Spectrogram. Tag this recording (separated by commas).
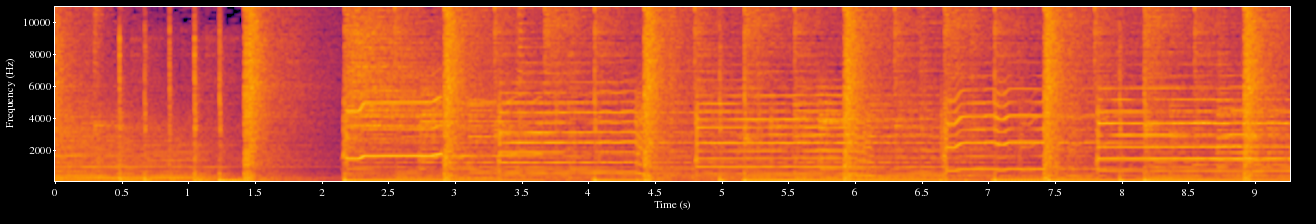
Music, Musical instrument, Plucked string instrument, Guitar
